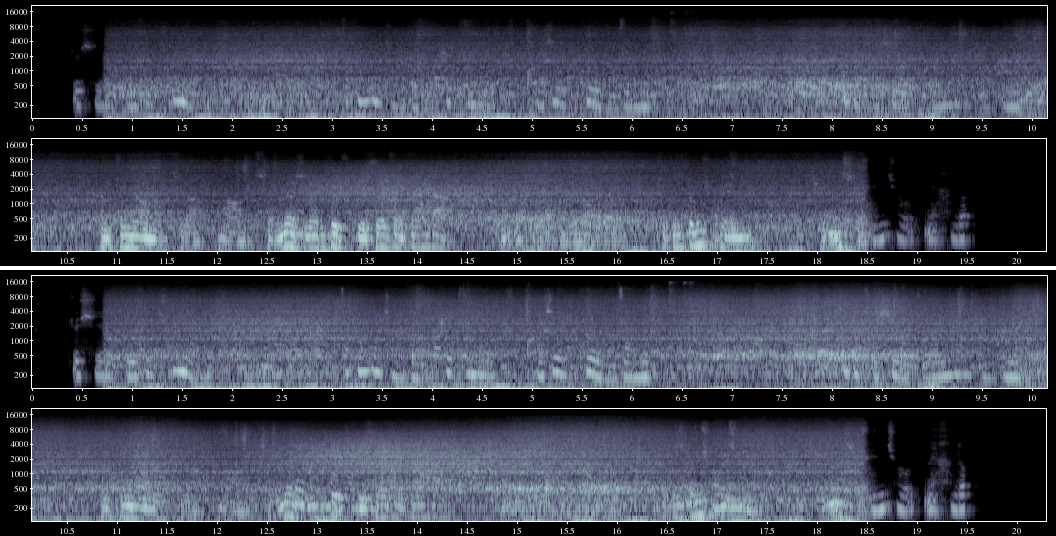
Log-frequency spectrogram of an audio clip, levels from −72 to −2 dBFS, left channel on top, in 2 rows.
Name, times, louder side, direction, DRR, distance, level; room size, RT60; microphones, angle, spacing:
voice 1, 0.4-1.8 3.1-4.7 5.0-6.3 8.1-10.1 12.8-13.6 16.6-17.5 18.1-19.5, right 5 dB, 45° right, 0.3 m, -34 dB
sound 1, 0.7-18.5, right 3 dB, 90° right, 0.6 m, -27 dB
voice 2, 10.8-14.4 14.8-16.1 16.4-17.4 17.9-18.6, left 4 dB, 75° left, 0.4 m, -29 dB
2.8 x 2.2 x 2.5 m
head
